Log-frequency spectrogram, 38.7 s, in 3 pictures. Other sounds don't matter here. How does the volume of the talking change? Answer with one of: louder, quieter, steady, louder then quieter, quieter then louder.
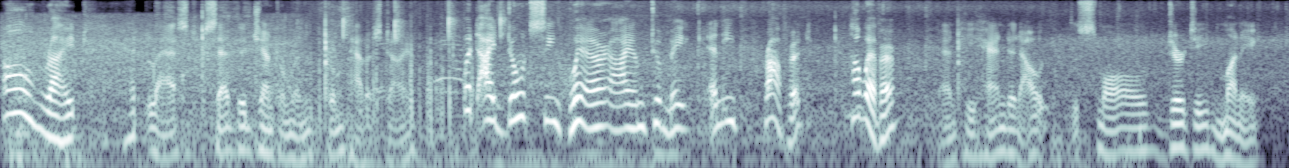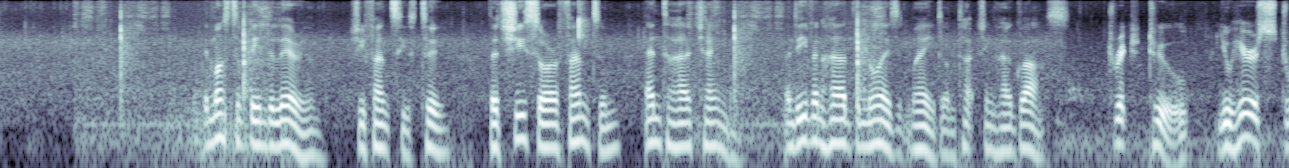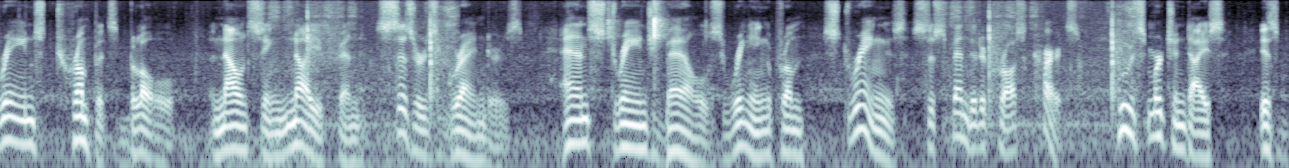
steady.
